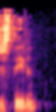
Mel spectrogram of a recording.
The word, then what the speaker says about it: Stephen: It's starring myself, Mr. Steven. That's spelled with a PH for all you ladies out there. Because everybody wants to say Steven with a V, and they always, since I was a little kid, they would say, is that Stefan.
